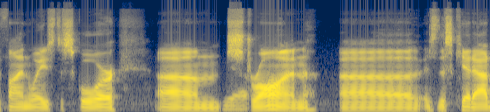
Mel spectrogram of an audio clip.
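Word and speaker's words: Strachan: okay so it so it it's pronounced it's pronounced strawn but it's it's spelled like strakin s-t-r-a-c-h-a-n so he only caught a couple of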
